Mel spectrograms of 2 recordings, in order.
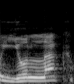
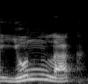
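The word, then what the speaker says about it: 연락: এটা কিন্তু ইয়োল্লাখ উচ্চারিত হবে, ইয়োল্লাখ। কেউ যদি উচ্চারণ করে ইয়ন লাখ, সেটা সম্পূর্ণরূপে ভুল, বা ইয়ন রাখ যদি উচ্চারণ করে সেটাও ভুল। এটা উচ্চারিত হবে ইয়োল্লাখ, ঠিক আছে।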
